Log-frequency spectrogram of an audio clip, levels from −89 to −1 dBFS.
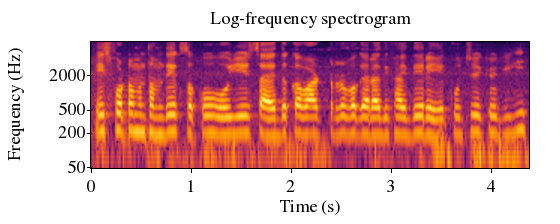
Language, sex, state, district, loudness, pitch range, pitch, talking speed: Hindi, female, Haryana, Jhajjar, -15 LUFS, 190-205 Hz, 200 Hz, 245 wpm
